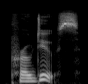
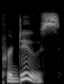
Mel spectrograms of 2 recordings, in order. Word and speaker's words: produce: When it's a noun, you absolutely must stress the first syllable, produce. If you stress the second syllable, produce, it becomes a verb, and the examiner will immediately dock you points.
